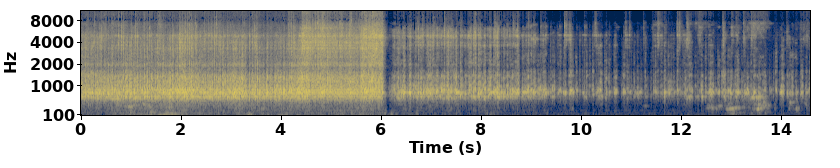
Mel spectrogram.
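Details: Needle EMG audio guiding botulinum toxin injection in severe cervical dystonia caused by neuroleptics (Haldol); ground and reference electrodes at the clavicle. Dense crackling static thinning into rapid irregular pops from neck-muscle activity.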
